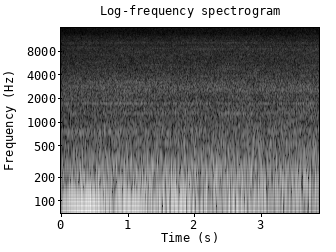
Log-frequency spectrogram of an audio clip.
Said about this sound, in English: She flew by helicopter to a remote corner of the country's massive ice sheet.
